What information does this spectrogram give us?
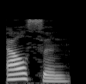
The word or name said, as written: alson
